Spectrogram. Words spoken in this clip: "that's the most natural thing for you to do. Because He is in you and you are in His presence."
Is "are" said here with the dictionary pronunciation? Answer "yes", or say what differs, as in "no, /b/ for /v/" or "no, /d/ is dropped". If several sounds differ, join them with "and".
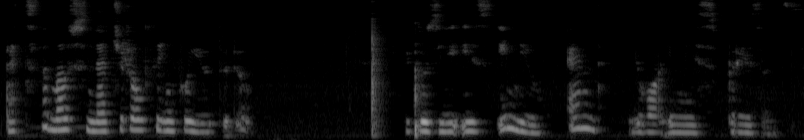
yes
